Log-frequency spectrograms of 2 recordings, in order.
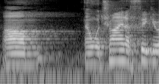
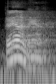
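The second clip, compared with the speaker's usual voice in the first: usual speaking voice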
